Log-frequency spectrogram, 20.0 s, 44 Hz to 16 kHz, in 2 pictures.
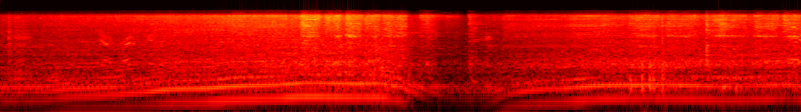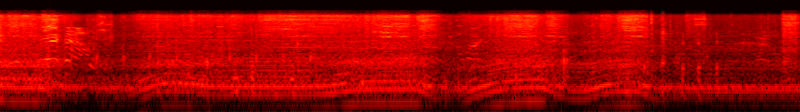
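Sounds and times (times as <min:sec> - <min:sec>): car engine revving under load: 0:00.0 - 0:20.0.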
